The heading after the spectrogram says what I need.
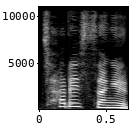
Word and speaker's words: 차례상: 차례상 할 때 그 발음이 차리에 쌍이어서 리에다가 시옷 받침을 써야 되나 좀 헷갈리기가 쉬운데 받침 없이 그냥 차리에 상으로 쓰고 발음은 차례상 이게 맞습니다.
